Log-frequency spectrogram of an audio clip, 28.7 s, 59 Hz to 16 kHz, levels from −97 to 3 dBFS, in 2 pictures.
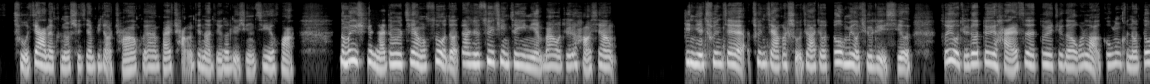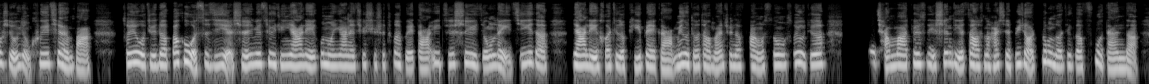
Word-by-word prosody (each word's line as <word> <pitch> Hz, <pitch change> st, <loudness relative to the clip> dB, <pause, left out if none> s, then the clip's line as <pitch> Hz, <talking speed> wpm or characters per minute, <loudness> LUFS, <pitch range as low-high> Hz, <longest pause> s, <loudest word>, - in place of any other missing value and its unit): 暑 -, -, 0 dB
假 225 Hz, -5 st, +6 dB
呢， 180 Hz, -2 st, +3 dB
可 175 Hz, -1 st, -7 dB
能 165 Hz, -, +1 dB
时 180 Hz, +1 st, -7 dB
间 180 Hz, -2 st, -2 dB
比 190 Hz, -, -5 dB
较 185 Hz, -, -3 dB
长， 150 Hz, +3 st, -1 dB
会 170 Hz, -, -7 dB
安 185 Hz, 0 st, -2 dB
排 165 Hz, -1 st, -1 dB
长 -, -, -7 dB
一 -, -, -5 dB
点 205 Hz, -, -3 dB
的 150 Hz, -4 st, 0 dB
这 150 Hz, -, -4 dB
个 165 Hz, -, +1 dB
旅 160 Hz, -, -3 dB
行 140 Hz, -1 st, -6 dB
计 180 Hz, -5 st, -1 dB
划。 175 Hz, -, -2 dB, 0.6 s
那 255 Hz, -, +6 dB
么 280 Hz, +4 st, +9 dB
一 280 Hz, -, +8 dB
直 265 Hz, 0 st, 0 dB
以 -, -, +5 dB
来 165 Hz, -4 st, +3 dB
都 225 Hz, +5 st, +4 dB
是 220 Hz, -, +5 dB
这 235 Hz, +3 st, -2 dB
样 195 Hz, -5 st, +4 dB
做 220 Hz, +1 st, +4 dB
的， 170 Hz, -, +2 dB
但 230 Hz, -1 st, +2 dB
是 220 Hz, 0 st, +5 dB
最 255 Hz, +2 st, +4 dB
近 240 Hz, -2 st, +1 dB
这 225 Hz, -1 st, +1 dB
1 205 Hz, -2 st, +2 dB
年 170 Hz, -4 st, +1 dB
吧， 200 Hz, +1 st, 0 dB
我 180 Hz, -, -1 dB
觉 200 Hz, 0 st, -3 dB
得 215 Hz, -, 0 dB
好 165 Hz, -, -1 dB
像 180 Hz, 0 st, 0 dB, 0.9 s
今 250 Hz, -2 st, +5 dB
年 210 Hz, -2 st, +6 dB
春 235 Hz, 0 st, 0 dB
假 220 Hz, -6 st, +3 dB
春 240 Hz, -3 st, -2 dB
假 185 Hz, -6 st, +2 dB
和 215 Hz, -, -2 dB
暑 210 Hz, -, -4 dB
假 190 Hz, -3 st, 0 dB
就 190 Hz, -2 st, -2 dB
都 250 Hz, +5 st, +3 dB
没 225 Hz, -1 st, +5 dB
有 180 Hz, -, +3 dB
去 190 Hz, +1 st, -2 dB
旅 175 Hz, -, 0 dB
行， 170 Hz, 0 st, 0 dB, 0.4 s
所 260 Hz, -, 0 dB
以 -, -, +7 dB
我 245 Hz, -, +6 dB
觉 200 Hz, -1 st, -3 dB
得 230 Hz, 0 st, +5 dB
对 235 Hz, -1 st, +2 dB
孩 170 Hz, -3 st, +1 dB
子、 205 Hz, +1 st, 0 dB
对 215 Hz, 0 st, 0 dB
这 205 Hz, 0 st, -6 dB
个 180 Hz, -2 st, +1 dB
我 200 Hz, -, -3 dB
老 180 Hz, -6 st, 0 dB
公 225 Hz, +2 st, -3 dB
可 205 Hz, -4 st, -7 dB
能 175 Hz, 0 st, 0 dB
都 245 Hz, +3 st, +2 dB
是 220 Hz, -, -6 dB
有 160 Hz, -, +2 dB
一 -, -, -3 dB
种 -, -, -2 dB
亏 230 Hz, -1 st, -2 dB
欠 215 Hz, -8 st, 0 dB
吧， -, -, -2 dB, 0.4 s
所 230 Hz, -, 0 dB
以 250 Hz, -, +4 dB
我 220 Hz, -4 st, +4 dB
觉 200 Hz, -1 st, -2 dB
得 205 Hz, -1 st, +1 dB
包 240 Hz, +4 st, +1 dB
括 270 Hz, -, +3 dB
我 -, -, +5 dB
自 220 Hz, -, -7 dB
己 195 Hz, +1 st, -4 dB
也 195 Hz, -, +1 dB
是， 190 Hz, -1 st, -2 dB
因 220 Hz, -, 0 dB
为 225 Hz, -, +2 dB
最 225 Hz, -1 st, -1 dB
近 205 Hz, 0 st, -3 dB
压 205 Hz, 0 st, +2 dB
力 185 Hz, -3 st, +1 dB
工 225 Hz, +4 st, -4 dB
作 205 Hz, -1 st, +1 dB
压 200 Hz, 0 st, -1 dB
力 190 Hz, 0 st, -1 dB
确 210 Hz, +2 st, -10 dB
实 210 Hz, -1 st, -13 dB
是 205 Hz, 0 st, -11 dB
特 220 Hz, +1 st, -4 dB
别 160 Hz, -3 st, -2 dB
大， 165 Hz, -1 st, -3 dB
一 240 Hz, -, -3 dB
直 220 Hz, 0 st, -6 dB
是 235 Hz, +1 st, -4 dB
一 215 Hz, -2 st, +1 dB
种 190 Hz, +2 st, -1 dB
累 175 Hz, -3 st, -1 dB
积 235 Hz, +3 st, -3 dB
的 190 Hz, -6 st, -2 dB, 0.3 s
压 205 Hz, -2 st, +5 dB
力 180 Hz, -3 st, +3 dB
和 190 Hz, +1 st, -3 dB
这 195 Hz, -, -4 dB
个 175 Hz, -, +2 dB
疲 180 Hz, 0 st, -4 dB
惫 185 Hz, -3 st, 0 dB
感， 155 Hz, -2 st, -2 dB
没 205 Hz, -, +1 dB
有 225 Hz, -, +3 dB
得 190 Hz, -2 st, -3 dB
到 195 Hz, -3 st, -2 dB
完 175 Hz, +3 st, -2 dB
全 205 Hz, -1 st, -5 dB
地 195 Hz, -, -1 dB
放 180 Hz, -4 st, -2 dB
松。 210 Hz, +1 st, -2 dB
所 235 Hz, +3 st, -4 dB
以 -, -, +2 dB
我 -, -, 0 dB
觉 215 Hz, -, -2 dB
得 220 Hz, -, +2 dB
日 375 Hz, -, -12 dB
常 180 Hz, +3 st, -2 dB
吧， 205 Hz, -1 st, +2 dB
对 225 Hz, 0 st, 0 dB
自 225 Hz, -1 st, -9 dB
己 195 Hz, -, -2 dB
身 240 Hz, +3 st, -3 dB
体 170 Hz, -6 st, +1 dB
造 200 Hz, +1 st, +1 dB
成 205 Hz, -, -5 dB
的 -, -, -1 dB
还 190 Hz, +1 st, -2 dB
是 205 Hz, -4 st, -3 dB
比 225 Hz, +3 st, -2 dB
较 240 Hz, -, 0 dB
重 255 Hz, -5 st, -1 dB
的 180 Hz, -2 st, 0 dB
这 205 Hz, -1 st, -6 dB
个 175 Hz, -2 st, -2 dB
负 205 Hz, +6 st, -5 dB
担 165 Hz, -1 st, -1 dB
的， 145 Hz, -, -3 dB
205 Hz, 350 characters per minute, -22 LUFS, 180-225 Hz, 0.9 s, 么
